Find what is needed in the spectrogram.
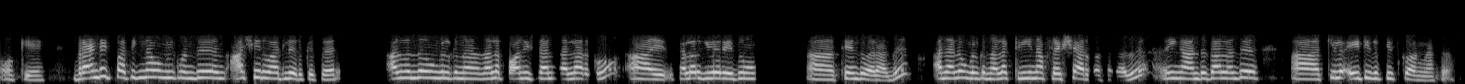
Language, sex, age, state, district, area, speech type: Tamil, female, 45-60, Tamil Nadu, Chennai, urban, conversation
